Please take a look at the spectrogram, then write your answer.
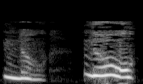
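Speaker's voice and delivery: terrified wail of refusal; panicked cry. A narrator's reading. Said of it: "I cried".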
